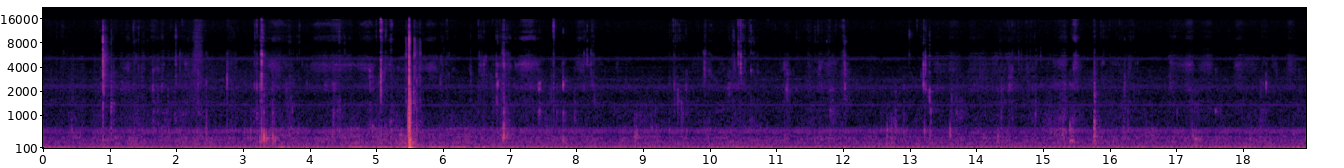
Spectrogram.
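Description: A person biting into and chewing a breakfast sandwich, with a few faint clicks and one sharp click about five and a half seconds in. A steady low hum runs underneath.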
